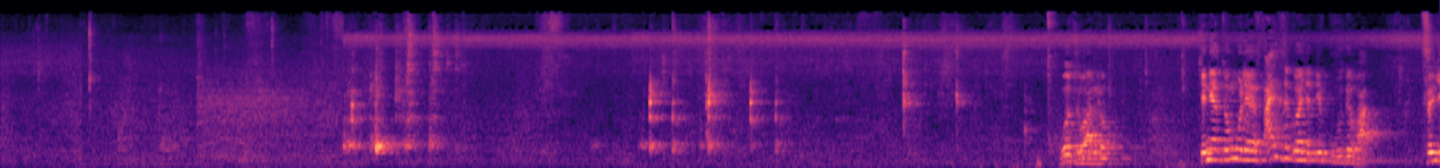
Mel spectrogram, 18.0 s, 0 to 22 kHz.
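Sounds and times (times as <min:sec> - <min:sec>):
utensils clinking on metal bowls: 0:04.3 - 0:05.9, 0:08.0 - 0:09.9.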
